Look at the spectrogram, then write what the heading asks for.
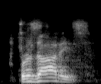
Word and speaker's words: Rosati's: Pronounce that so I don't butcher it. Rosati's.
